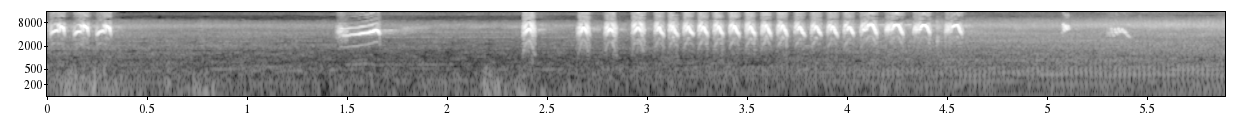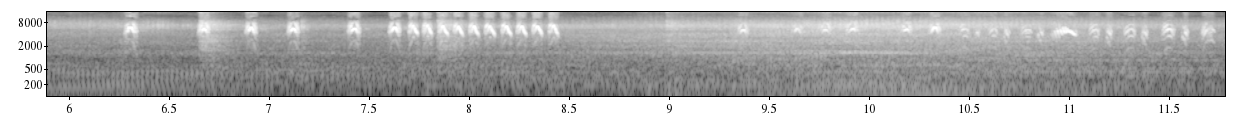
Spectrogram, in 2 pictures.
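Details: Sogon in afternoon song, for caged birds out of condition: a rising slurred note, then bursts of rapid, very high trills broken by short pauses and single chips, ending in hissy background.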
